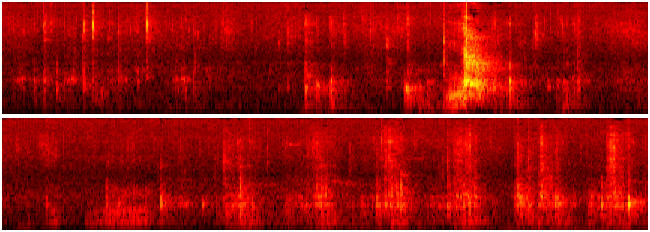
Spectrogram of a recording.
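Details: Bearded Collie puppies of the M litter playing on a roof terrace: short scrappy barks and growly bursts come in uneven clusters, one louder yelp near the middle, with scuffling between outbursts.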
